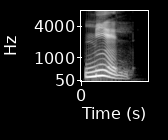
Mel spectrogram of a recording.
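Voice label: "miel", Spanish, female; mekanta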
